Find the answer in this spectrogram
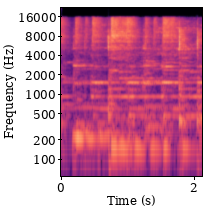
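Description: Javanese gamelan music accompanying ebeg dancing: struck metallophones ring out held notes in a steady rhythm, with drumming and jingling percussion.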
